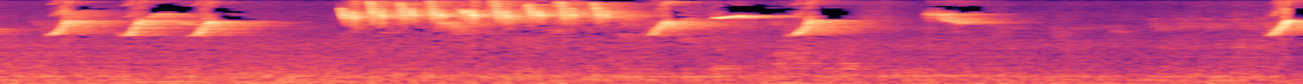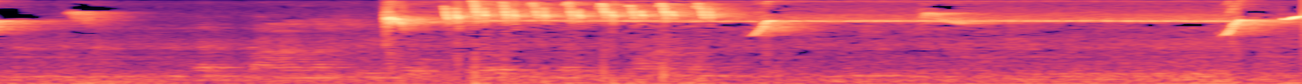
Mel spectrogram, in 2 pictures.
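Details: Sunbird song of fast buzzy high trills broken by clusters of sharp falling chirps, with a quiet gap midway before another long trill.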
